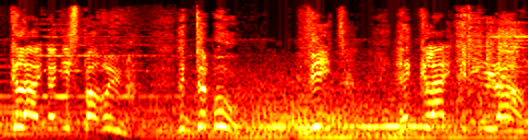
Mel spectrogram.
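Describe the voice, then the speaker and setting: A man's voice: extremely high pitch, steady tone, measured pace. An actor voicing an urgent, hot-tempered young boy hero in a dubbed cartoon. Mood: alarmed. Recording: cartoon soundtrack, loud music behind.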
